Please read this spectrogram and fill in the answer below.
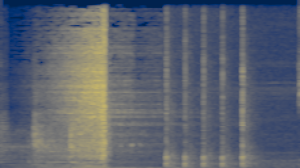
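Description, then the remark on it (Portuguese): A quick series of five firm knocks on a door, evenly spaced, following a brief swell of low tonal sound at the start. “Eles estavam ali nessa batalha quando alguém bate na porta.”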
